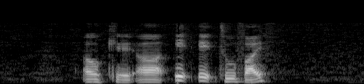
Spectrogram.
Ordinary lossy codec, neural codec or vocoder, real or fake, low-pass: none; none; real; 7.2 kHz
